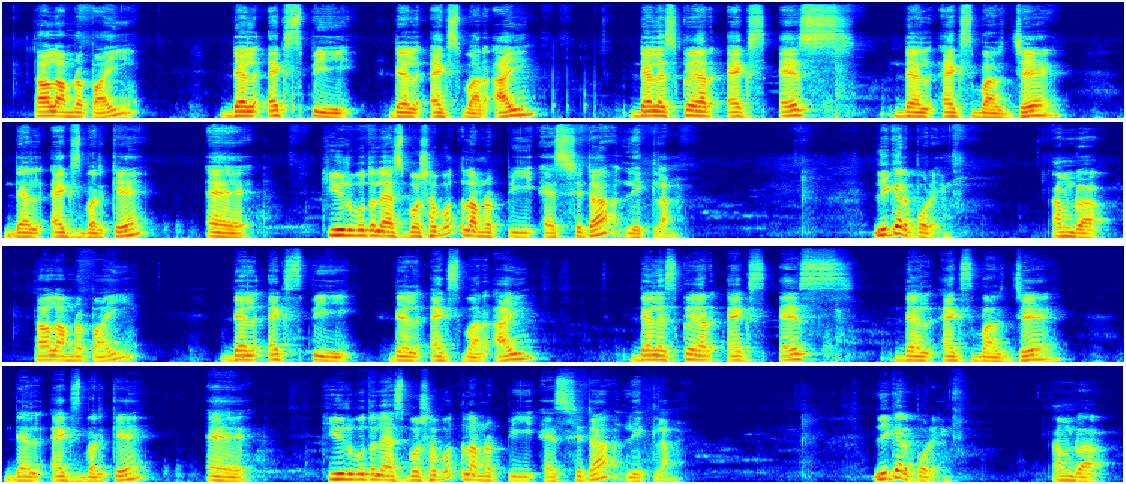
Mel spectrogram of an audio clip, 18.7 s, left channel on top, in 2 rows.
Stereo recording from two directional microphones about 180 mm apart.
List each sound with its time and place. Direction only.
0.3 s speech: 25° left (ahead or behind)
16.6 s speech: 30° left (ahead or behind)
